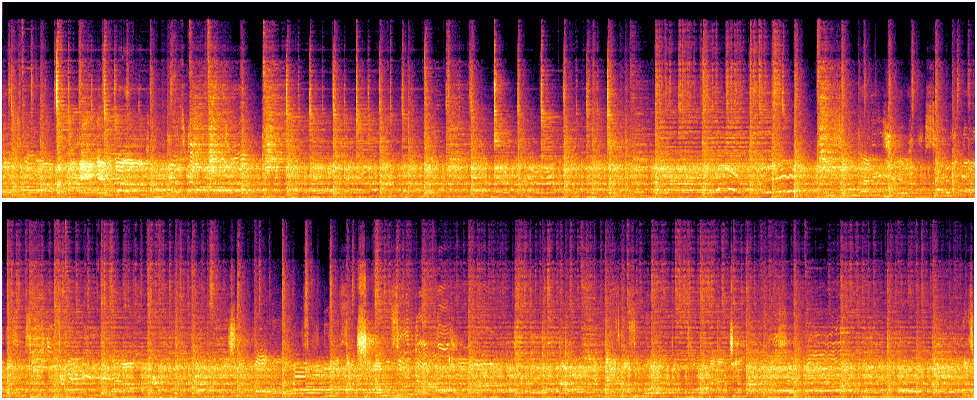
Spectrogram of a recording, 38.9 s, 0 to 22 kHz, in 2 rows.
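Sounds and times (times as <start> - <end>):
person singing: 0.0 - 5.0, 16.3 - 36.4
live band playing: 0.0 - 38.9.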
